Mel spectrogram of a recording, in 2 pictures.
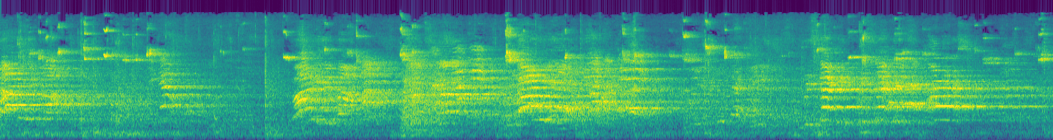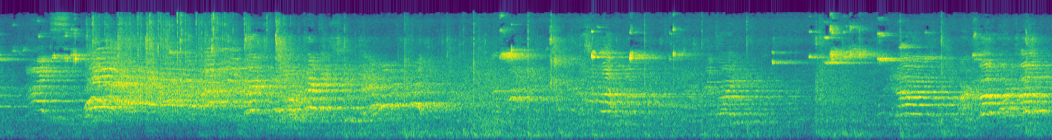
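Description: Basketball game sounds in a large gym: a ball dribbled on a hardwood floor, with players and spectators shouting at intervals, all echoing in the hall.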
